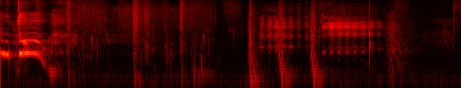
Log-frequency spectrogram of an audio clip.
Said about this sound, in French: Un mouton!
